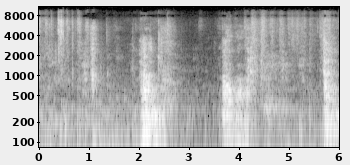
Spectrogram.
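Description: Two dogs play-fighting, making dog noises in short bursts about two seconds in, again near four seconds, and once more near the end.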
